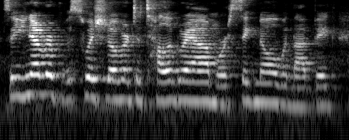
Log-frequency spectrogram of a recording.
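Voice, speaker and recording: A woman's voice: medium pitch, fairly quick. A woman hosting a podcast interview in an enthusiastic, informal way, moving through questions. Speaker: podcast host. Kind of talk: upbeat interview with quick questions. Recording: roomy echo, faint noise.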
